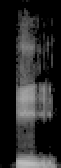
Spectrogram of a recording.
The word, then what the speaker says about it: I: The scribe routinely refers to himself as I, pronounced E at the time.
